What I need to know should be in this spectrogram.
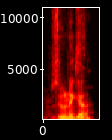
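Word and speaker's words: Zúñiga: by daphne zuniga and you also have zuniga zaniga now i'm screwed no zuniga because on the commentary mel brooks actually said how he had messed up the pronunciation and then she had her she had to correct him on the correct way to say it now dot matrix sim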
